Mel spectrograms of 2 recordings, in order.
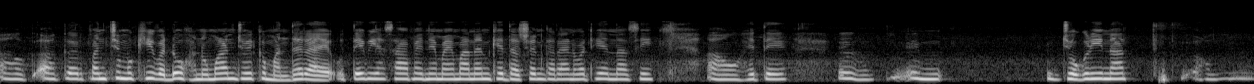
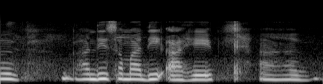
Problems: constant background noise, background conversations at intervals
